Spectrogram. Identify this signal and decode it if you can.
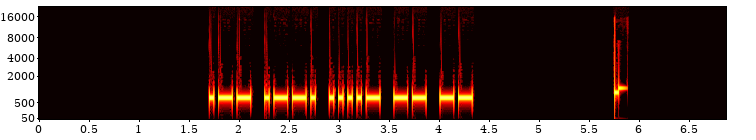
Morse code, heard as a keyed tone, about 25 wpm, 700 Hz. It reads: WP4MM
